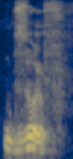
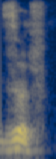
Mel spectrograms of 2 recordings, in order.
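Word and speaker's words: zwölf: चलिए मैं बताता हूँ, 12 का जर्मन शब्द होता है जुल्फ, ठीक है, जुल्फ।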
